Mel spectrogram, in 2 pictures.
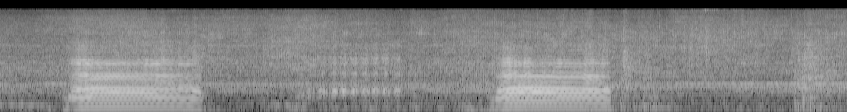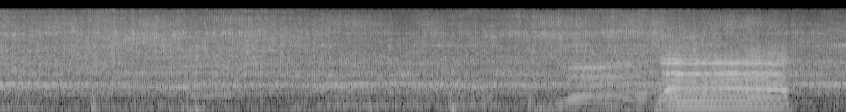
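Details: On a County Kilkenny farm in Ireland, Zwartbles sheep after shearing, as late-born lambs did not know their shorn mother; three low, strong bleats spaced several seconds apart, with a fainter answering bleat and a soft click between.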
